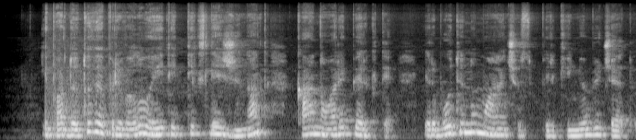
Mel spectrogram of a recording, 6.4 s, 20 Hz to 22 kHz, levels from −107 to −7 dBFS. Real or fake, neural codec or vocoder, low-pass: real; none; 19.8 kHz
